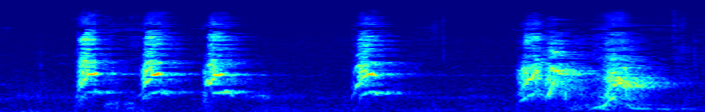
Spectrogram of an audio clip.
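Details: Tame cockatoo parrot copying dog barks: four separate sharp, rasping bark-like yelps about half a second apart, a pause, then a longer, hoarser double bark.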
